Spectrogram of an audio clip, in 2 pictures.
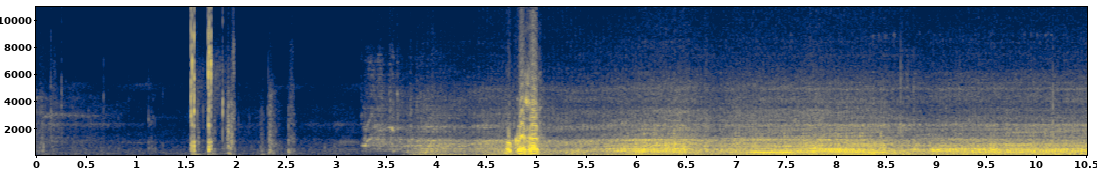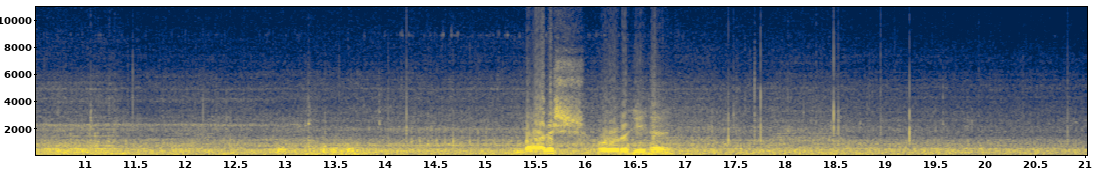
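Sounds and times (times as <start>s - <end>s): vehicle engine revving: 3.3s - 17.5s.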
